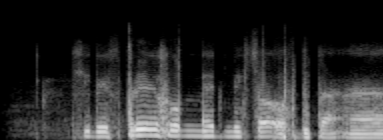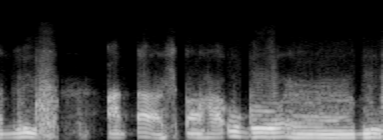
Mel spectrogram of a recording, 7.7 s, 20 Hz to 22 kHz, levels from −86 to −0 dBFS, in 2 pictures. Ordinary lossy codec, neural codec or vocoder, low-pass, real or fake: Opus, 16 kbps; codec, 44.1 kHz, 2.6 kbps, SNAC; 10.8 kHz; fake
